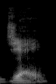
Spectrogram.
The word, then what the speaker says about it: Jei: pronounces it J but the way it's spelled makes you think it's a little different but when you put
